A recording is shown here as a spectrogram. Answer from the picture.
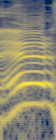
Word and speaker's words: Eyre: Hosseini: Is it or Ey-re? Eyre: Whichever you prefer. Hosseini: Which one is correct? Eyre: I pronounce it Ey-re. Hosseini: Ey-re as in "air"? Eyre: Yes, like the air.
